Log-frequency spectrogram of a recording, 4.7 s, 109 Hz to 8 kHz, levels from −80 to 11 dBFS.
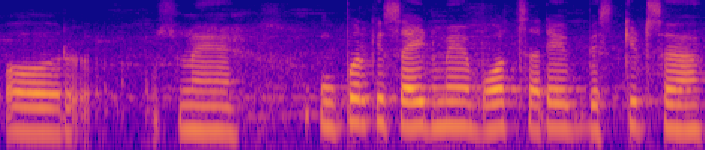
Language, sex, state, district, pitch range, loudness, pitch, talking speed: Hindi, male, Bihar, West Champaran, 200-220 Hz, -18 LUFS, 210 Hz, 125 wpm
